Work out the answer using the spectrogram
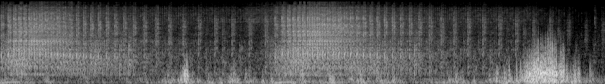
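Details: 2007 BMW X3 N52 engine with rapid even deep knocking that swells and fades with revs; rod knock suspected, unconfirmed.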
